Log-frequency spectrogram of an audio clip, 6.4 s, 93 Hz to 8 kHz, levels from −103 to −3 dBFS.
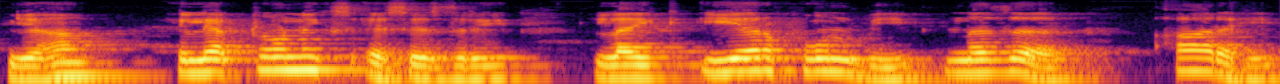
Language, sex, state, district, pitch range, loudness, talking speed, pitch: Hindi, male, Rajasthan, Bikaner, 125-175 Hz, -15 LUFS, 95 wpm, 145 Hz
